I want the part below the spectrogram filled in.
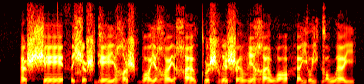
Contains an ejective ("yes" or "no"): no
